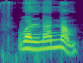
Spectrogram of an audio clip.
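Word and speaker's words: वर्णानाम्: का बर म्हटलो शेवटी कारण इथे आकारांत आहे बरोबर आकारांत आहे आणि याचा प्रोनन्सिएशन जास्त करून हलंत म असतो अर्धा म जो आहे ना हे बघा हा अर्धा म फक्त म आ नाही फक्त म लक्षात घ्या या मने त्याच प्रोनन्सिएशन केलं जातं म्हणून वर्णा ना आता आकारांत आहे म्हणून नाम आम अस एंडिंग करायचं आता इथे बघा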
